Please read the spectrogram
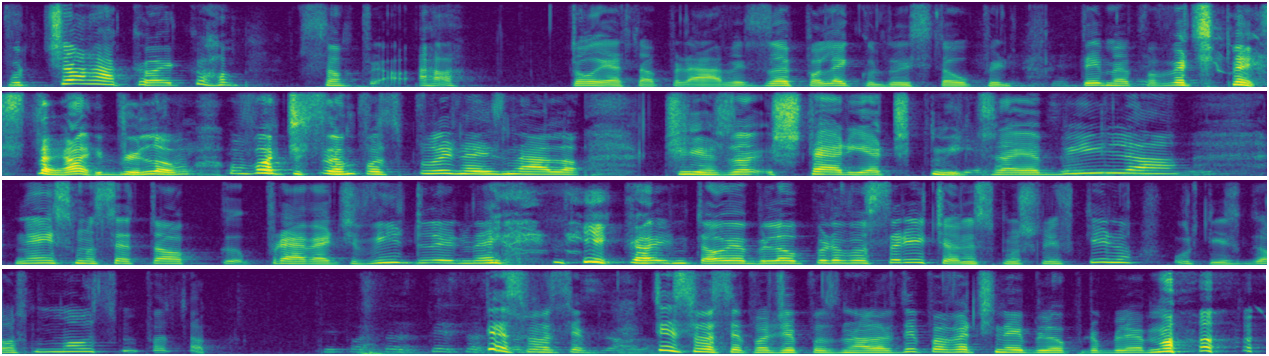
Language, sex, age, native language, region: Slovenian, female, 60+, Slovenian, Pomurje region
